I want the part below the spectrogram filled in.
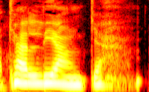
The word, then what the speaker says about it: Kalle Anka: ja, ja, då menar du Kalle Anka? Kalle Anka.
